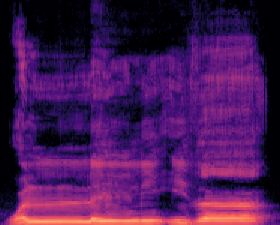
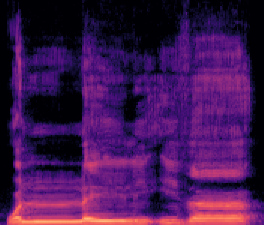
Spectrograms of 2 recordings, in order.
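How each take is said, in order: Both takes have the same delivery.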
